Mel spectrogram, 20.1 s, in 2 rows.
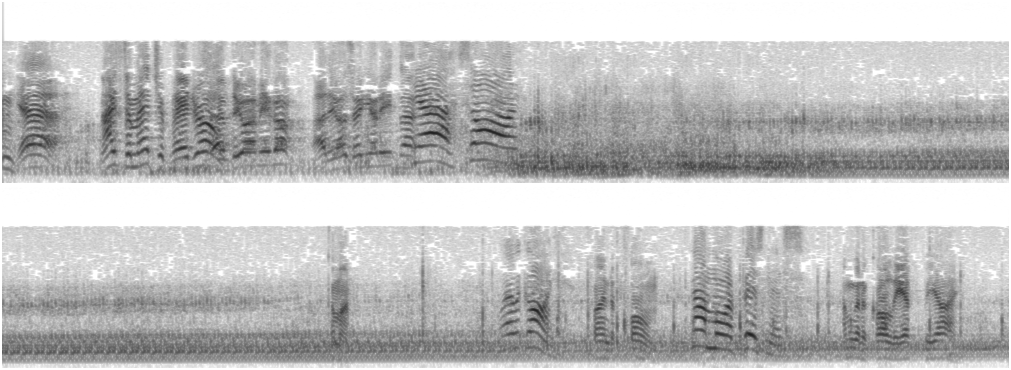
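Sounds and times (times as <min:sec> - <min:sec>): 
speech: 0:00.0 - 0:05.4, 0:15.3 - 0:20.1
motorboat engine pulling away: 0:00.0 - 0:20.1.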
